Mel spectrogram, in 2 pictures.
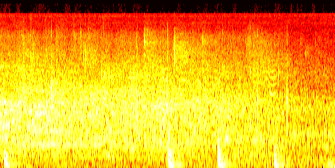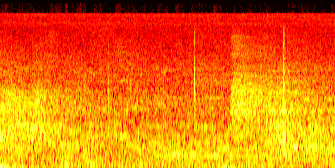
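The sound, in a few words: applause for the teams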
